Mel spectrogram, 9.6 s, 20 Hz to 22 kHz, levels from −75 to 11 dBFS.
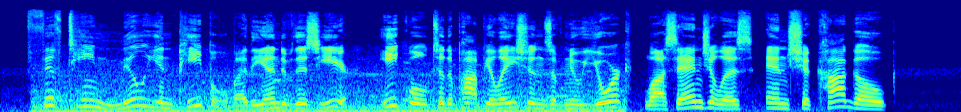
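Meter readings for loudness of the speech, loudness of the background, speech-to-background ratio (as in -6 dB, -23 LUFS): -23.0 LUFS, -33.5 LUFS, 10.5 dB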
